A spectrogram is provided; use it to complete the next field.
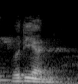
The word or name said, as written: bïdien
